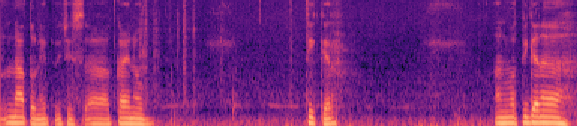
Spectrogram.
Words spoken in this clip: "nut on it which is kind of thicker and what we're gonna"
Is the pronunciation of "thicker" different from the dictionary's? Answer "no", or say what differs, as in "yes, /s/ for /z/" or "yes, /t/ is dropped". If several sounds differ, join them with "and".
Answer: yes, /t/ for /θ/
